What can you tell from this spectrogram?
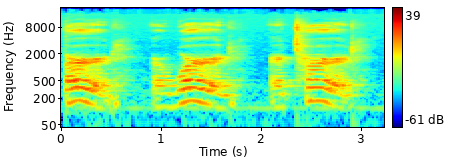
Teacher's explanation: It's basically a type of vowel. The tongue basically kind of retracts and goes up towards more of the back of the mouth. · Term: American R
